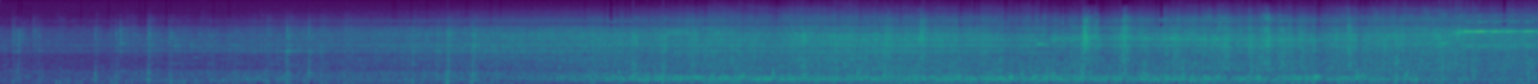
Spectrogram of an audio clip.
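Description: Heritage diesel multiple unit approaching and running past, growing louder over the first ten seconds and then holding steady. Its wheels click over the rail joints throughout, and a thin, steady wheel squeal starts near the end.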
